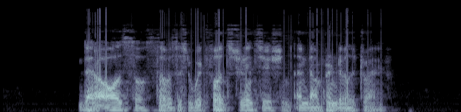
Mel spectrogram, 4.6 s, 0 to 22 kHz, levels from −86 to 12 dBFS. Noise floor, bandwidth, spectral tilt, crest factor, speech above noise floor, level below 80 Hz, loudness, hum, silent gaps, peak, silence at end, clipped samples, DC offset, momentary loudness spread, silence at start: -77 dBFS; 16 kHz; -6.5 dB/octave; 18 dB; 58 dB; -34 dBFS; -20 LUFS; none; none; -2 dBFS; 0.75 s; under 0.1%; under 0.1%; 11 LU; 0.8 s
